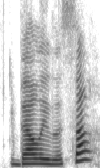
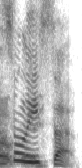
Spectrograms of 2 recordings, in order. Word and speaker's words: Vasilisa: the book, and I'm going to say her name wrong, I'm sure. Baba Yaga and Felissa? Oh, sorry. How do you say it? Valilissa? Oh, Baba Yaga Vasilisa? and see, I'm completely off. Okay. Vasilisa.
